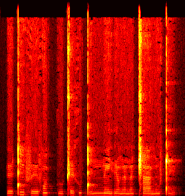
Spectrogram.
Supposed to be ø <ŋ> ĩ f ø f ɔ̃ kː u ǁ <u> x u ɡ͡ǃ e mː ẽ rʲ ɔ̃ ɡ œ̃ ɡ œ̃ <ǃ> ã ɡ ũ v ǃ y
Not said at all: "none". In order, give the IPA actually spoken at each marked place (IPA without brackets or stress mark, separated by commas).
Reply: ǃ, ø, ǁ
